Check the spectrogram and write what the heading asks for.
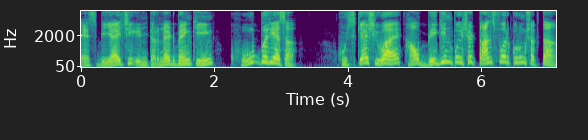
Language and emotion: Goan Konkani, happy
